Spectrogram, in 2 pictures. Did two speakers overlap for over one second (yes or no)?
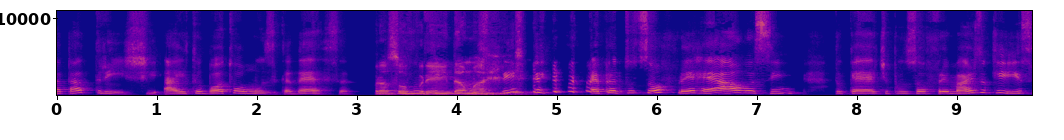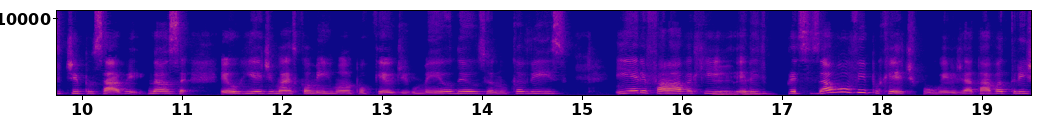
yes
